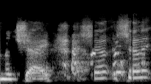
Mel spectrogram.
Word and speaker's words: Meche'tte: Meshay is spelled Mechette. I know. Everybody's like, Meshay. Yes, it's Meshay.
